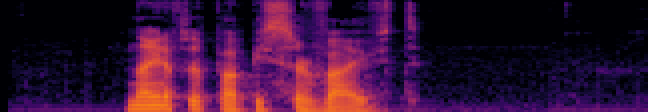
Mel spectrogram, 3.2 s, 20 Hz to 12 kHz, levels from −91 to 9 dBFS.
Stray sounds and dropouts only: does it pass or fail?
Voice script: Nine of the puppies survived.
pass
